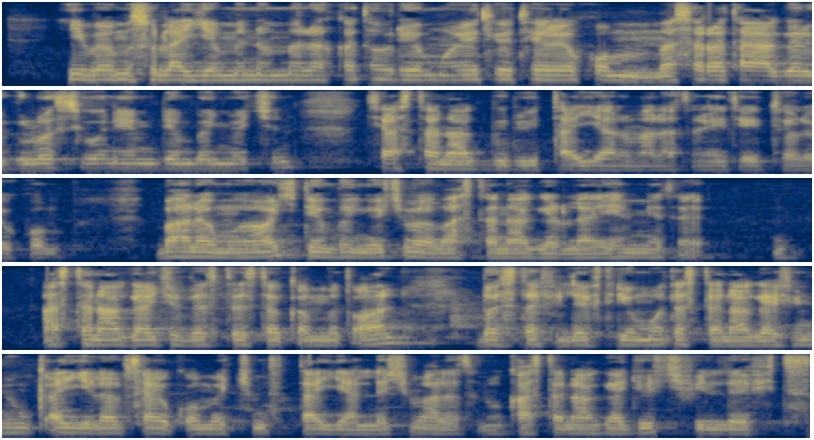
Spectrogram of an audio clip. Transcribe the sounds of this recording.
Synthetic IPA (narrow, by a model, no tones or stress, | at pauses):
jɪhbəmɨsulajːɛmːɨnːɨmːələkːət̪ʰəwd̪əɡmːo̞jɛt̪ʰt̪ʰele̞kʰo̞mːəsəɾət̪ʰajaɡəlɡɨlo̞t̪siho̞njehɪmd̪e̞mbəɲːo̞t͡ʃːɪnsijast̪ʰənaɡɨd̪ujɪt̪ʰːajːalmalət̪nəwjɛt̪ʰet̪ʰelekʰo̞m | baləmujawot͡ʃːd̪e̞mbəɲːo̞t͡ʃːɪbəmast̪ʰənaɡəɾlajɪhɨmj | ast̪ʰənaɡad͡ʒot͡ʃbəsɨt̪ʰəzit̪ʰəkʼəmːɨt̪ʼəwalbəsɨ̥t̪ʰəfilːəfi̥t̪d̪əɡmo̞t̪ʰəst̪ʰənaɡad͡ʒɨnd̪əhumkʼəjːləβsajkʼo̞mət͡ʃːɪmt̪ʰɨ̥t̪ʰːajːalːət͡ʃːmalət̪nəwkʰəast̪ʰənaɡad͡ʒo̞t͡ʃːfilːəfi̥t̪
